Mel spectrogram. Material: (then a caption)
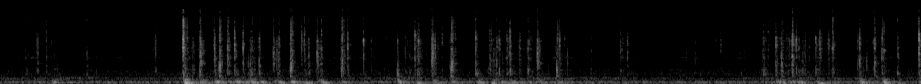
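Plastic. Fingertips type on the keys of a black plastic computer keyboard, producing a rapid, uneven patter of short, bright clicks with no ring. A low, steady rumble runs underneath throughout. The typing bursts louder just before the two-second mark, eases through the middle, and picks up again toward the end.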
